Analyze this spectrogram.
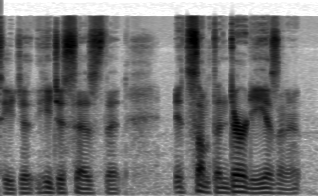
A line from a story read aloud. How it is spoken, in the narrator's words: The laughing cop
